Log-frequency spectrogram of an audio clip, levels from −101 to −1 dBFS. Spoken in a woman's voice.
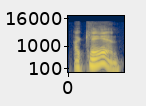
No: male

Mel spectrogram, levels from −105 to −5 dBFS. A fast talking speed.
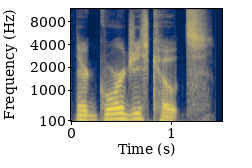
No: slow, 120 wpm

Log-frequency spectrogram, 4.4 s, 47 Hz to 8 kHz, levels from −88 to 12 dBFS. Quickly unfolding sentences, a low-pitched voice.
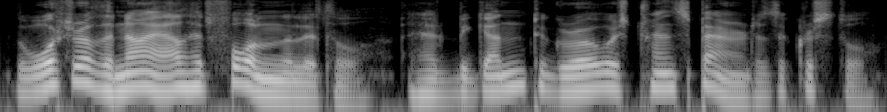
Yes: fast, 255 wpm; low, 120 Hz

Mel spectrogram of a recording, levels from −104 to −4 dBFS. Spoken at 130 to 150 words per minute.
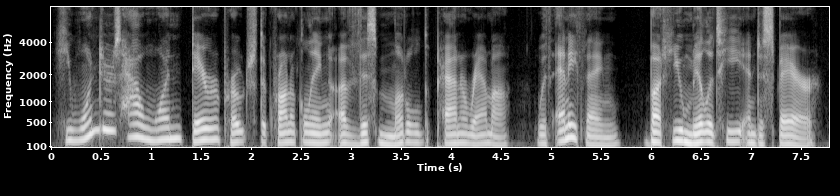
Yes: average, 140 wpm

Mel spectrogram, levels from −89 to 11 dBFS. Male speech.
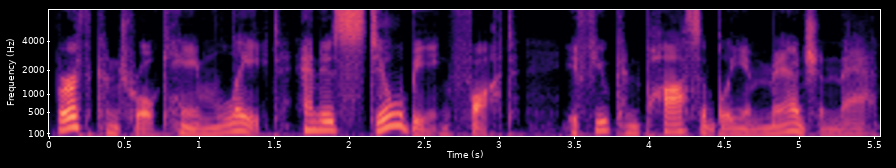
Yes: male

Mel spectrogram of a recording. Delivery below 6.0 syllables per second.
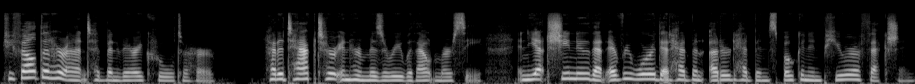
No: 6.1 syllables/s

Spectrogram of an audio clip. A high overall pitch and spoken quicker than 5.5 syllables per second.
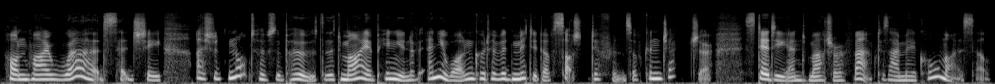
Yes: high, 235 Hz; 5.7 syllables/s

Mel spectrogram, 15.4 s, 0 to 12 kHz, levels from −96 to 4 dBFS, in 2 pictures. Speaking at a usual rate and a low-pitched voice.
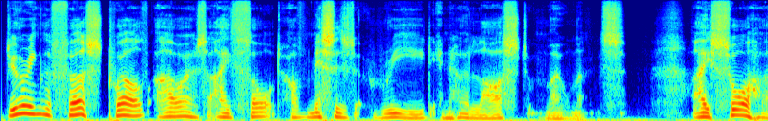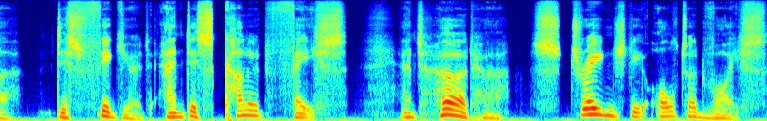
No: slow, 105 wpm; low, 120 Hz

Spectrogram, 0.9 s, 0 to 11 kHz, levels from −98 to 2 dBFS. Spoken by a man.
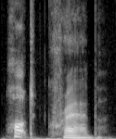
No: female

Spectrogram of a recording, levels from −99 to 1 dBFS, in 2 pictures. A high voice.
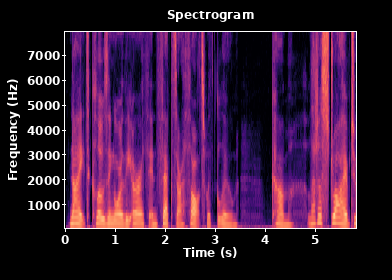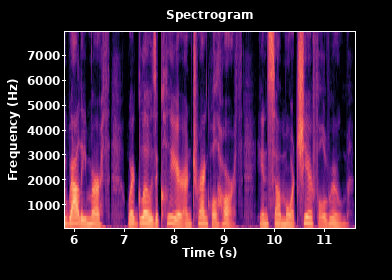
Yes: high, 210 Hz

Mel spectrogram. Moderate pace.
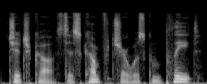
No: slow, 115 wpm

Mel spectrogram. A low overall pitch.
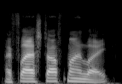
Yes: low, 130 Hz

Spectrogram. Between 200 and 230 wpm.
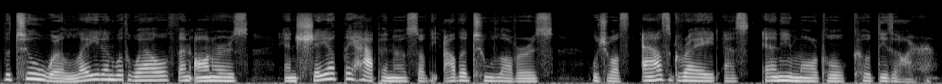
No: average, 165 wpm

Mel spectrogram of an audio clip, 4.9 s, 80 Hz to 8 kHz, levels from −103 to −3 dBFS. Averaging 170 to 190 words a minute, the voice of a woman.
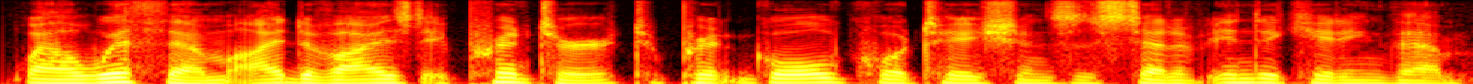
No: average, 185 wpm; male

